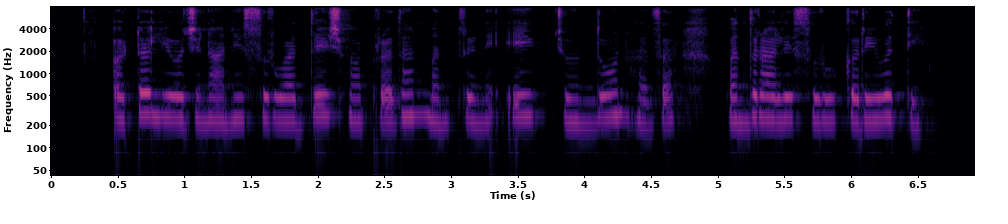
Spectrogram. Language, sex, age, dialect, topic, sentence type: Marathi, female, 25-30, Northern Konkan, banking, statement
